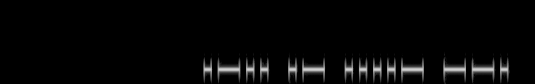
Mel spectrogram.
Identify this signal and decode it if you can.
Morse code, heard as a keyed tone, about 17 wpm, 700 Hz. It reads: LA4G
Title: DXCC-100 Call Signs - 4 Characters - Repeated 2x - 17wpm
